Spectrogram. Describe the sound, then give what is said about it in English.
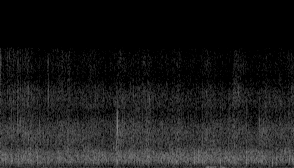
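Applause from a standing ovation: continuous, dense clapping from many hands at a constant, moderate level, with no pauses. “Oh, a standing ovation. That's awesome. That's awesome.”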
